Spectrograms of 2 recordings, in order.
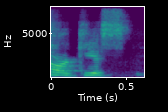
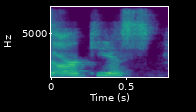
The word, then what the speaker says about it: Arceus: They're like, it's Arceus. It is Arceus.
